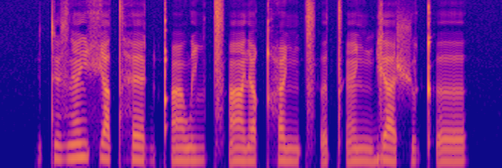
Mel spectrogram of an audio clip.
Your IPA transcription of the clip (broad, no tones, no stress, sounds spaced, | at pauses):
t ʏ z ɛ̃ j ç a tʰ ɛ ɡ qʼ ɛ̃ w ɪ ʎ t͡sʼ ã ɾʲ ɛ qʰ ɪ ɲ t͡sʼ ə tʼ ɛ̃ ɲ ɡʲ a ʃ ʏ kʼ ə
